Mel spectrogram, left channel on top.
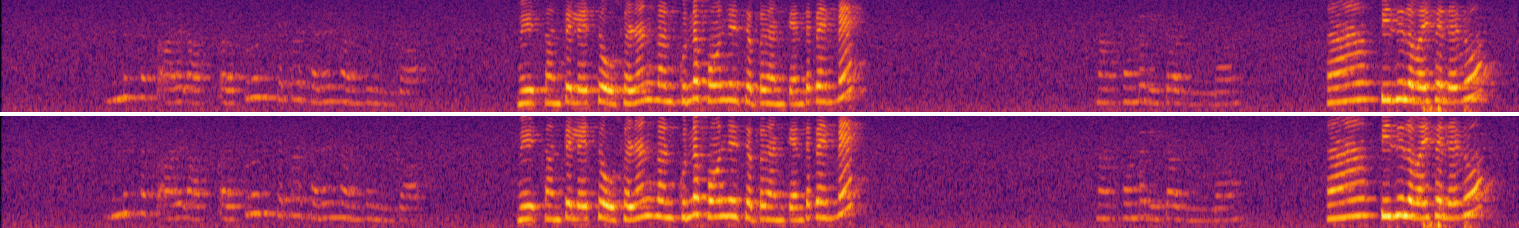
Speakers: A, on the right; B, on the right.
A: ఎందుకు చెప్ప అ అది ఒక్క రోజు చెప్పలే సడన్ గా అనుకోని ఇంకా
B: మీరు తంత లేచ సడన్ గా అనుకున్నా ఫోన్ చేసి చెప్పడానికి ఎంత టైంమే
A: నాకు ఫోన్ లో రీఛార్జ్ ఉన్నిందా
B: ఆ పీజీలో వైఫై లేదు
A: రూమ్ లో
